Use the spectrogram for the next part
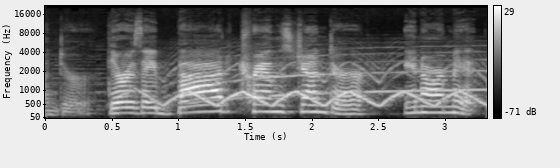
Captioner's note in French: sirène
